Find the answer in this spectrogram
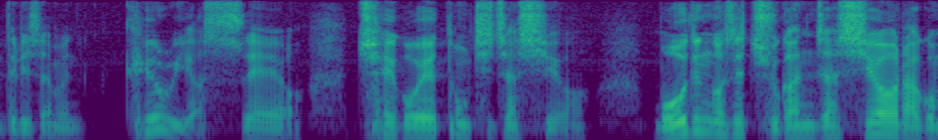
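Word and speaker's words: κύριος: 헬라어로 굳이 한 번만 발음해 드리자면 큐리어스예요.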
